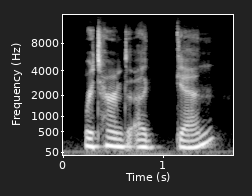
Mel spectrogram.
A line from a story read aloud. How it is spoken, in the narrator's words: Christine asked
